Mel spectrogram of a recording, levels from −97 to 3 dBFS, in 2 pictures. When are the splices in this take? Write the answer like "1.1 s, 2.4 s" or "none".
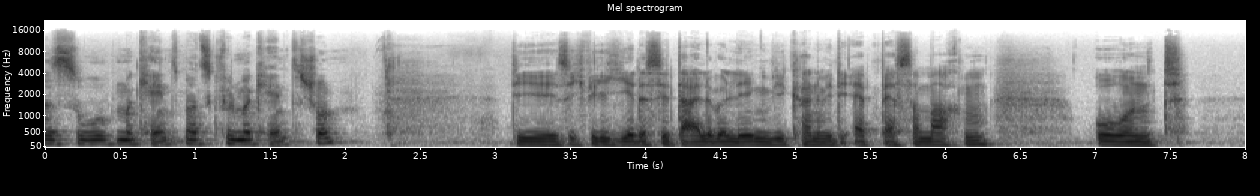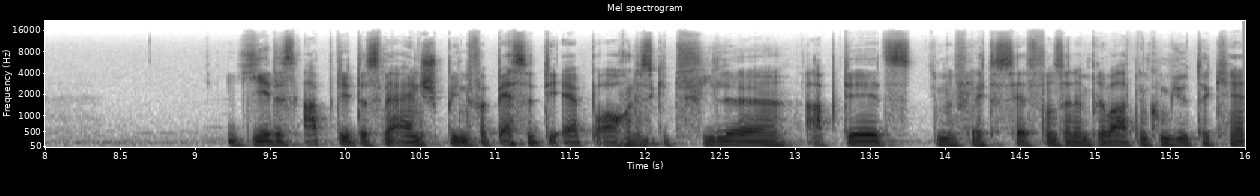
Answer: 3.1 s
